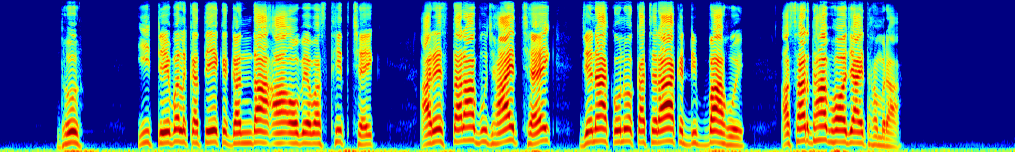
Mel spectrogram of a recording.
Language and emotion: Maithili, disgusted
